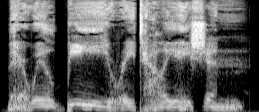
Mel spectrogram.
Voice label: hank hurt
